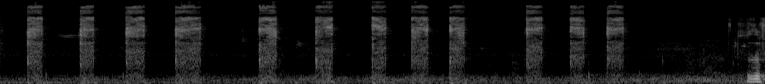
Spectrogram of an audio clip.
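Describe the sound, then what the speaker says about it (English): Short hissing bursts of spray primer laid as a first coat on Chrysler SRT engine metal, about fourteen evenly spaced puffs over a quiet background, fairly close. "we're gonna give it the first coat of primer"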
